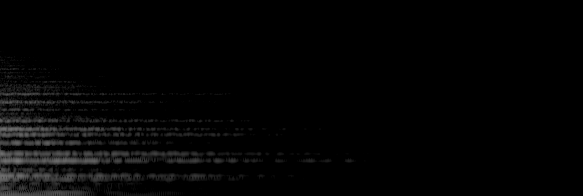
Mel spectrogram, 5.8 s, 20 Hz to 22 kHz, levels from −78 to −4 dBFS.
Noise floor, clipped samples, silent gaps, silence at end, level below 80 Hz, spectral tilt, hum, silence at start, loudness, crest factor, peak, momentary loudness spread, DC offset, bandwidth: under -90 dBFS; under 0.1%; none; 2.3 s; -68 dBFS; -3 dB/octave; none; 0 s; -51 LUFS; 22 dB; -32 dBFS; 20 LU; under 0.1%; 16 kHz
